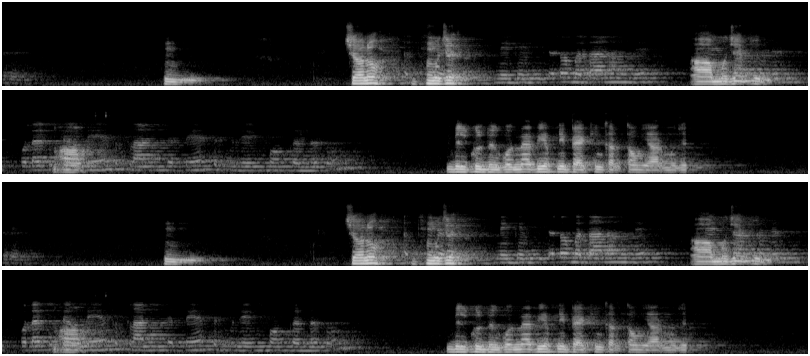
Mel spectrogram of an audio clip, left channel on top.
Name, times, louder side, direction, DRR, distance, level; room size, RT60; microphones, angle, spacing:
voice 1, 1.6-2.0 3.4-3.9 4.2-4.6 6.9-7.7 8.6-8.9 12.5-14.9, left 2 dB, 35° left, 14 dB, 1.1 m, -19 dB
voice 2, 4.2-4.6 4.9-6.5 7.0-7.9 8.2-11.5, right 1 dB, 65° right, 5 dB, 7.6 m, -33 dB
26.5 x 19.5 x 9.5 m, 1.0 s
head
